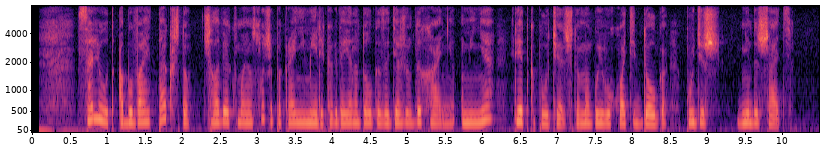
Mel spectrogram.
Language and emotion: Russian, neutral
